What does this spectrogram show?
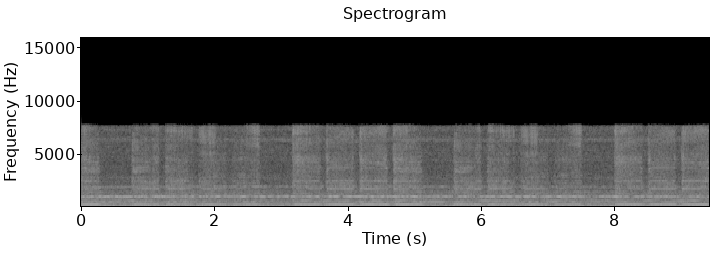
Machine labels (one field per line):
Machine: slide rail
